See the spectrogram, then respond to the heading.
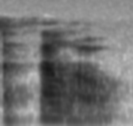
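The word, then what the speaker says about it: θέλω: It's spelled T-H-E-L-O, pronounced athelo.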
